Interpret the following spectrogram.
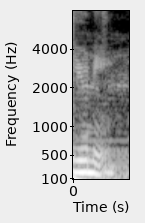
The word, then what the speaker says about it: uni: or in a mush uni, pronounced oo-nee, are actually urchin roe.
